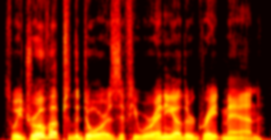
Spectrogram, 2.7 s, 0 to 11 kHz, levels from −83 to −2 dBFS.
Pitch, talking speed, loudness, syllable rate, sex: 115 Hz, 330 wpm, -18 LUFS, 7.3 syllables/s, male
